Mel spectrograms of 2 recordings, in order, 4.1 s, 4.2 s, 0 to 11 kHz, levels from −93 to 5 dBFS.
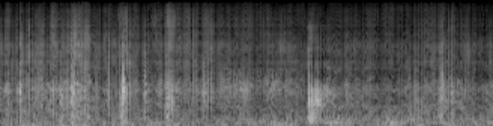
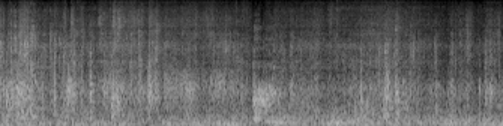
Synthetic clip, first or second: first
